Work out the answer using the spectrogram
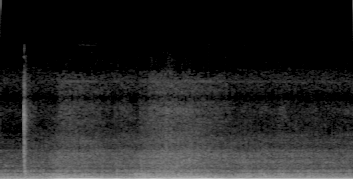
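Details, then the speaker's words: Ford Transit Connect van just after the seized starter motor was cleaned, greased and reassembled: brief crank then a steady, even low idle rumble with no knocks or misses; engine runs healthy. "She's a running. So that's all it needed doing. Just needed the starter motor greasing up, cleaning up, and putting it back together."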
